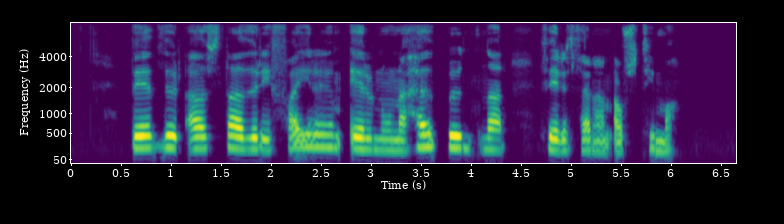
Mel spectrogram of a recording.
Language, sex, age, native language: Icelandic, female, 40-49, Icelandic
